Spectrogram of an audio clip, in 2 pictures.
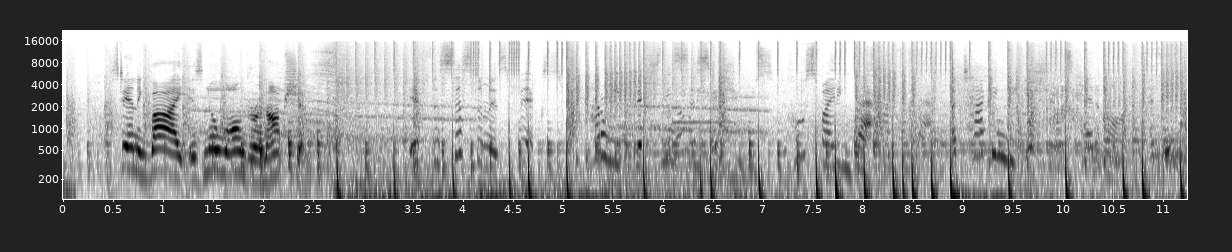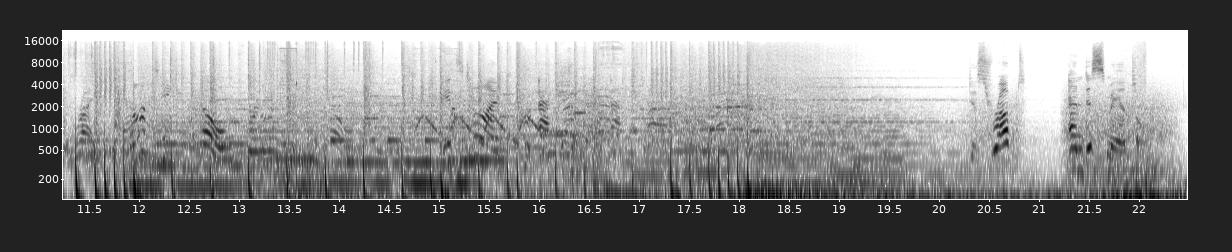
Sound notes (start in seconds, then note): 16.0 sirens wailing; 16.4 Soledad's voice echoing; 17.4 dramatic hip hop music crescendos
